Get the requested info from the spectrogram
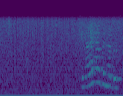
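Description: Steady background hiss, then near the end a child's voice starts with a high, drawn-out call that rises and falls in pitch.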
